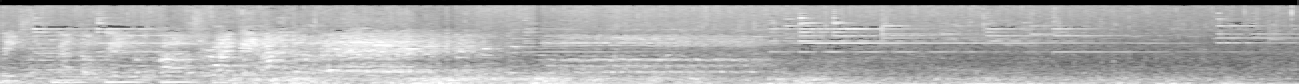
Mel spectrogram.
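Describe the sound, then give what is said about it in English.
Deep, rolling thunder from an approaching storm rumbles steadily over a hiss of rain on an alpine mountaintop in the Swiss Alps near the town of Les Moulins, while the bells of a group of cows seeking refuge from the storm clang in irregular, overlapping tones through the second half. “We leave you this week high on an alpine mountaintop where a group of cows, their bells clanging in the breeze, seek refuge from an approaching storm.”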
